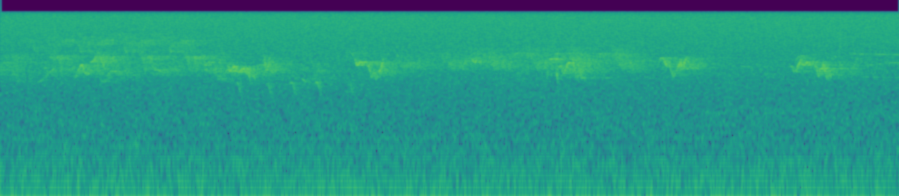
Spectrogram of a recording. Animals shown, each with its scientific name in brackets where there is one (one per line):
Ovenbird (Seiurus aurocapilla)
Black-and-white Warbler (Mniotilta varia)
Red-eyed Vireo (Vireo olivaceus)
American Robin (Turdus migratorius)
